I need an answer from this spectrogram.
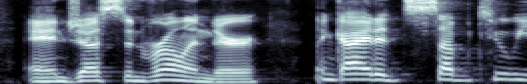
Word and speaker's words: Verlander: No, you're just like overemphasizing all of the wrong syllables right now. Verlander, that's it.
